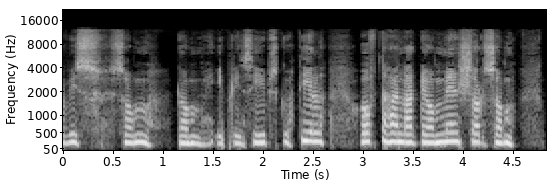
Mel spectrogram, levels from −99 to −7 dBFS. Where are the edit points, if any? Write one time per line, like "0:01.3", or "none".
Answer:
0:02.3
